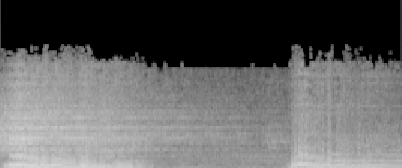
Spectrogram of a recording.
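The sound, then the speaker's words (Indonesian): A tiger inside a house in a village lets out two deep, rumbling roars, the first long and falling in pitch, then a short pause before another begins. Loud, with no talking. “macan itu wow, menangis di dalam rumah Bucia”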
